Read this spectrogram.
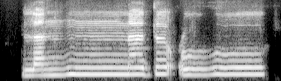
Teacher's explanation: the last mutaharrik letter, which is waw, will change into a sakin letter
